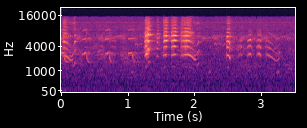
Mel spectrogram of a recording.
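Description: Red-wattled lapwing gives sharp, strident notes in a quick run of four, then more, over a steady chatter of higher chirps from other small birds.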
